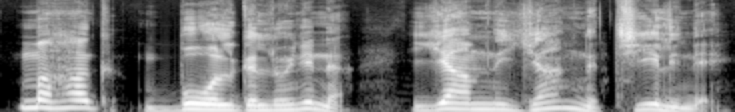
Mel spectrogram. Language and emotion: Manipuri, surprised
